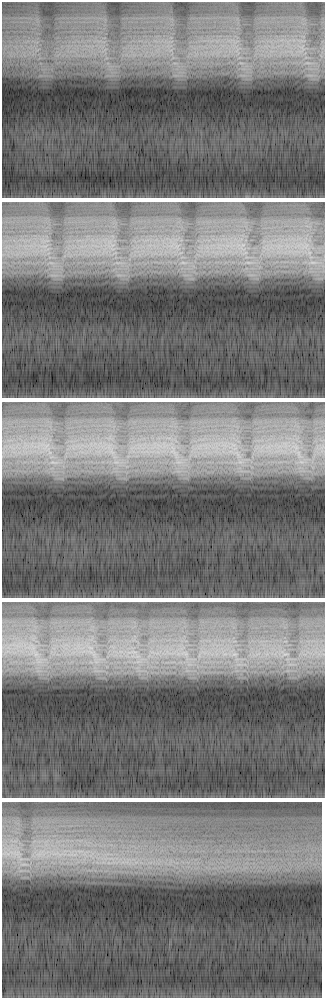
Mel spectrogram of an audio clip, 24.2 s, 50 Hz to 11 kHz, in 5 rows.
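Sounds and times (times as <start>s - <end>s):
cicada buzzing: 0.0s - 24.1s.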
